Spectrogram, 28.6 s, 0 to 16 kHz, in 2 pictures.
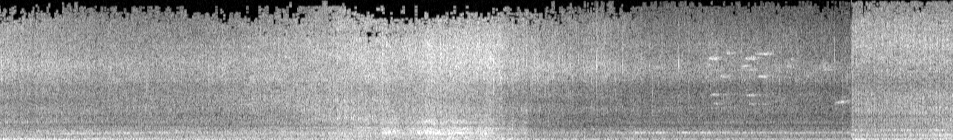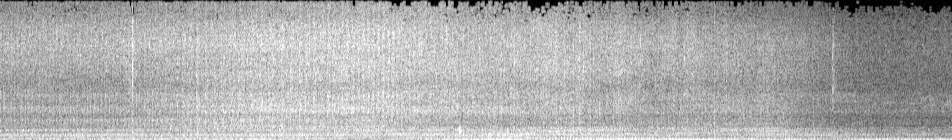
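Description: Jowett car flat-four engine running at low revs, a steady low hum. About 13 seconds in the sound changes abruptly to a louder engine idling close by.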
